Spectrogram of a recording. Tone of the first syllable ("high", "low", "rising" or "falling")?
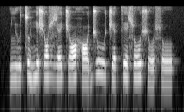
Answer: low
